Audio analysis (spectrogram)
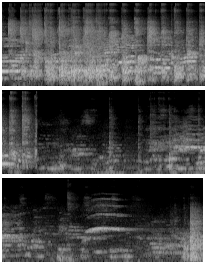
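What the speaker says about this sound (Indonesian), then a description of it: "kita beri tepuk tangan dulu" A classroom group claps for a presenting team during a teachers' academic supervision session: a dense burst of close hand claps for about five seconds, then quieter scattered sounds as a voice speaks.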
